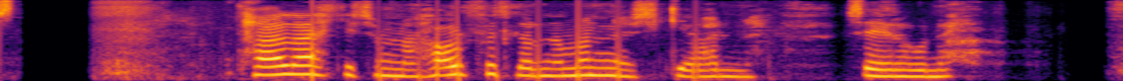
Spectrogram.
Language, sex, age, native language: Icelandic, female, 12, Icelandic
